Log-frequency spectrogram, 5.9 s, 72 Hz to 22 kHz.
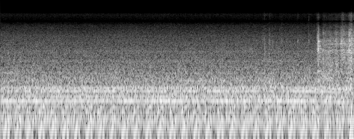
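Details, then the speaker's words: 1972 Oldsmobile 98 revived after long storage and jump-started: a rough, lumpy idle that keeps dropping pulses, an awful miss. The plugs are slightly fuel-fouled and the plug wires are out of firing order. "it still has that awful Miss but we got it back running again we can move it around if we need to but I'm going to start pulling plugs out and seeing why we have this mess"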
